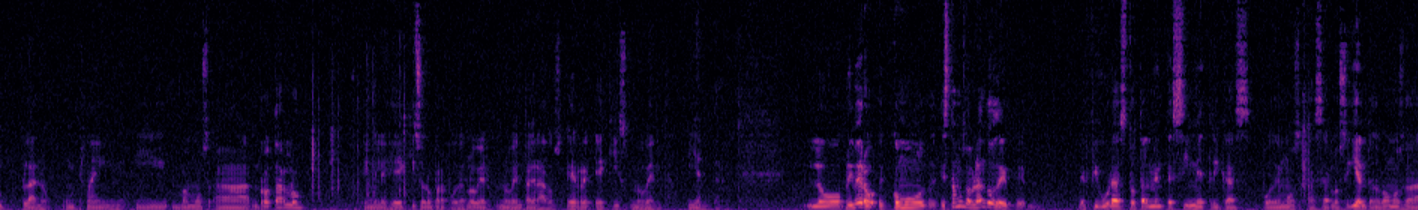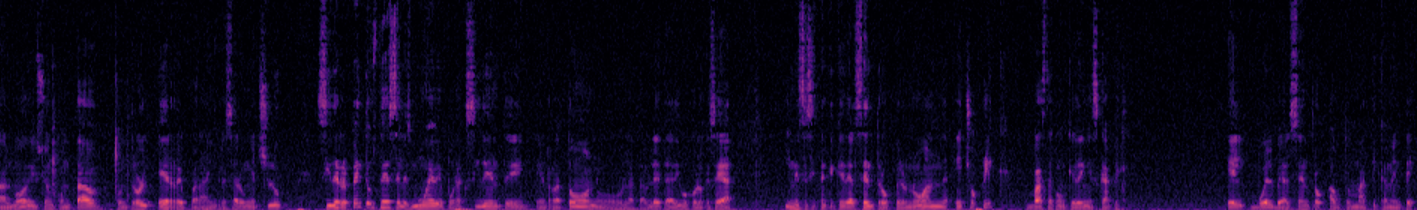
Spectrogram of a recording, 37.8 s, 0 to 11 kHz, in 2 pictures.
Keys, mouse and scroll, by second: 0.1 click, 3.8-4.8 typing, 5.2 KP_Enter, 10.6-11.6 scroll up 2, 12.2 scroll up 1, 17.3 Tab, 20.3 ctrl+r, 21.5 click, 33.7 Escape.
